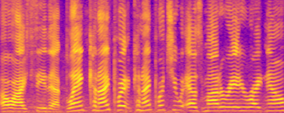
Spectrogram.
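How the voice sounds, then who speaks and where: With an American accent, a woman speaks at a moderate pace and high pitch with ordinary pitch variation, against noticeable background noise. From Chicago, US Midwest. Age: 60s. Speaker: live streamer. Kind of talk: live stream commentary. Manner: flustered, agitated.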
